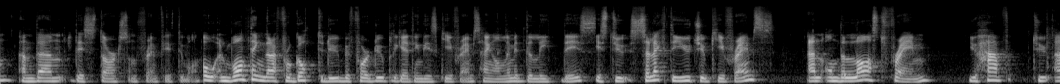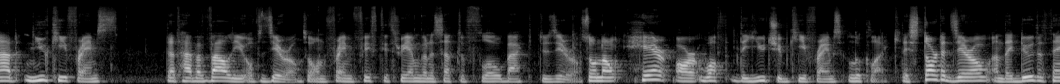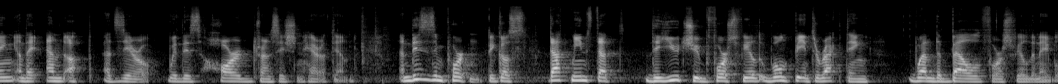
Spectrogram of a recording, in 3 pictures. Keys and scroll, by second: 0.4 g, 2.0 x, 4.9 a, 5.1 x, 10.4 i, 10.9 i, 16.3 i, 24.8 ctrl+space, 26.1 alt+a, 26.4 ctrl+s.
